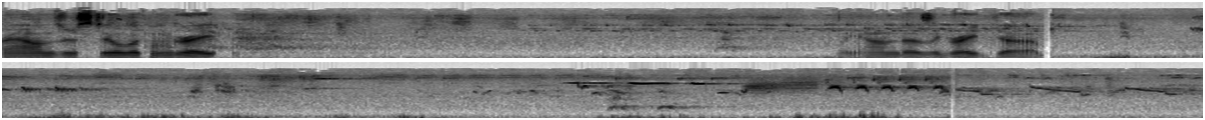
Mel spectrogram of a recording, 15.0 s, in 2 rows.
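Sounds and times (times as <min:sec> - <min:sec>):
songbirds chirping: 0:00.0 - 0:15.0
low rumble on microphone: 0:06.6 - 0:13.5.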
